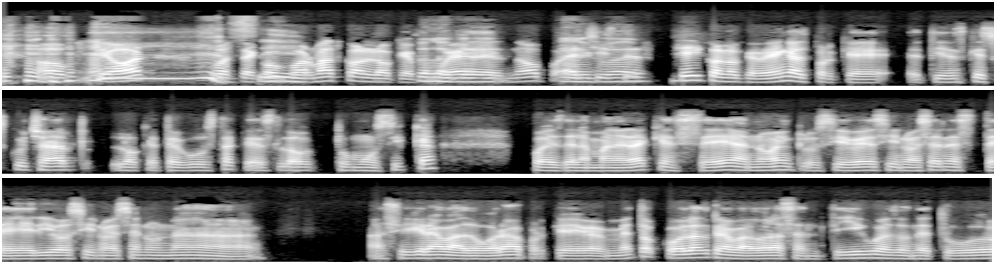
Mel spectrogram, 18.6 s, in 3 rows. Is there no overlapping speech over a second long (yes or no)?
no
